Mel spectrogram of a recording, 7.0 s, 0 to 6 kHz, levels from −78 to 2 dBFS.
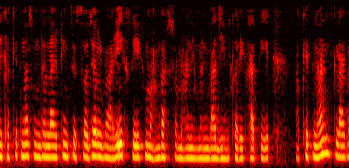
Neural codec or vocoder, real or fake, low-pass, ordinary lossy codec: none; real; 5.4 kHz; MP3, 24 kbps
